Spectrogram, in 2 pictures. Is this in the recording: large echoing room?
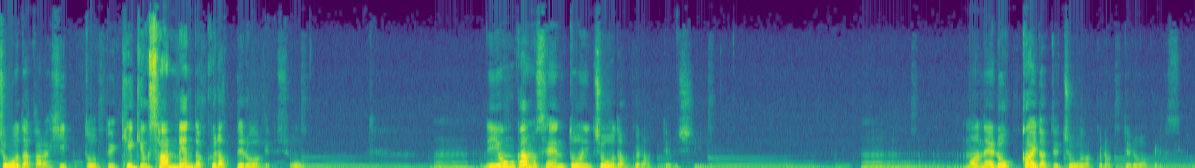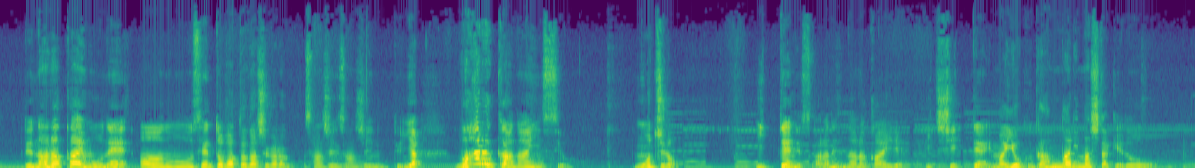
no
